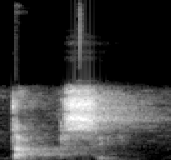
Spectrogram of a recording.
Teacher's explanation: ele não é pronunciado aí com chá che chi cho chu não ele tem som de ks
